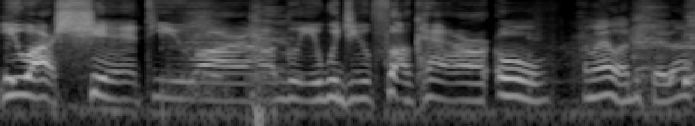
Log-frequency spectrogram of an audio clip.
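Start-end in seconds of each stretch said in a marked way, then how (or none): 0.0-3.3 put-on very old man voice with French accent. Retelling a clown school class: imitating a super old French guy. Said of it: "super old French guy being like".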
